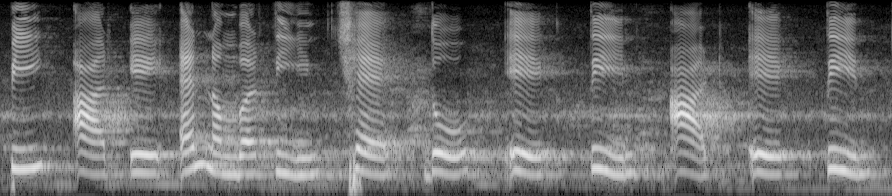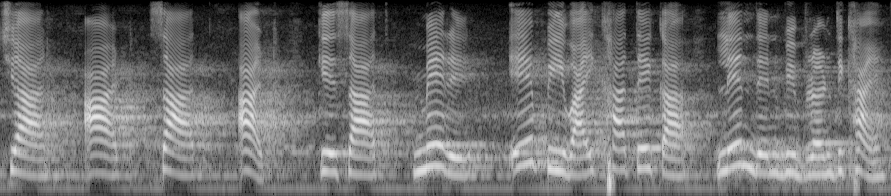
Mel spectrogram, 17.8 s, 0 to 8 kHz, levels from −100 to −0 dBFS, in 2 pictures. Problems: constant background noise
